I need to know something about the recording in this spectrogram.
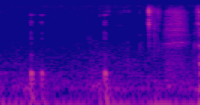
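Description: Several faint, short clicks in a quiet pause, then a soft breath drawn in near the end.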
